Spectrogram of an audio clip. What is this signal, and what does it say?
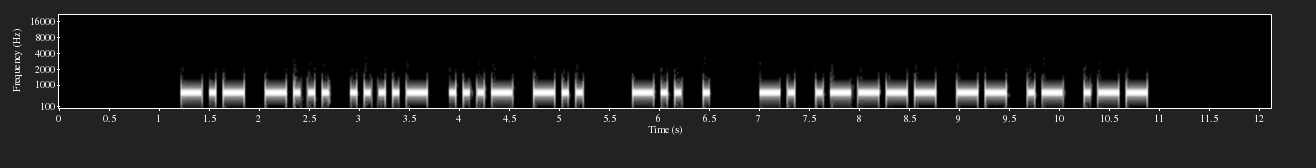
Morse code, heard as a keyed tone, about 17 wpm, 700 Hz. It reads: KB4VD DE N1MAW
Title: USA Callsign DE Callsign - 5 Characters - 17wpm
